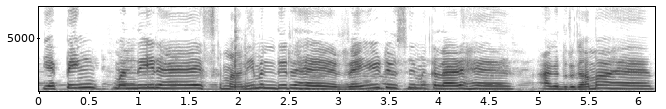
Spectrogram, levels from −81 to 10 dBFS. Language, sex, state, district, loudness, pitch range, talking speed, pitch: Hindi, female, Bihar, Katihar, -13 LUFS, 250-300 Hz, 145 wpm, 270 Hz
